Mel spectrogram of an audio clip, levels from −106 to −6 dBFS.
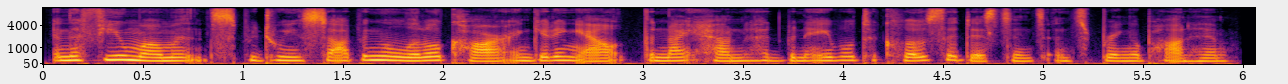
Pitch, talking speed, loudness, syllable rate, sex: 210 Hz, 245 wpm, -19 LUFS, 6.2 syllables/s, female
